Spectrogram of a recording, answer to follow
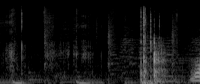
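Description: Plastic cling film being handled and laid out on the work surface: a few light taps and clicks, with a brief crinkly rustle about a second and a half in.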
